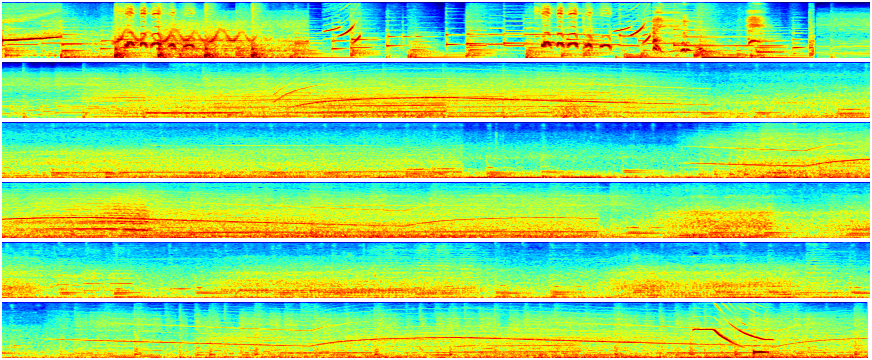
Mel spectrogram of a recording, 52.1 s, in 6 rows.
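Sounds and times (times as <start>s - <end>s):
ambulance siren wailing: 0.0s - 3.5s, 5.4s - 6.6s, 11.4s - 15.9s, 24.2s - 32.0s, 43.8s - 52.0s
background music: 0.0s - 52.0s.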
